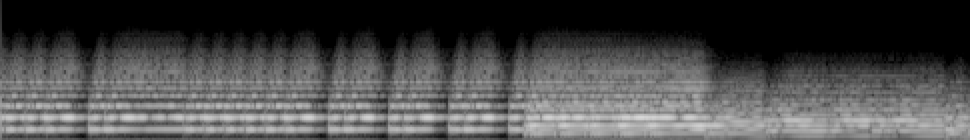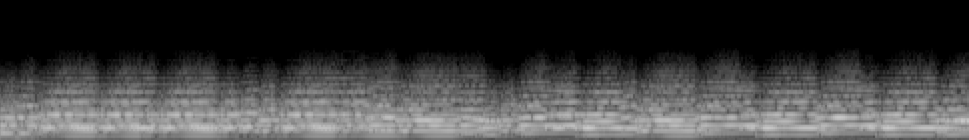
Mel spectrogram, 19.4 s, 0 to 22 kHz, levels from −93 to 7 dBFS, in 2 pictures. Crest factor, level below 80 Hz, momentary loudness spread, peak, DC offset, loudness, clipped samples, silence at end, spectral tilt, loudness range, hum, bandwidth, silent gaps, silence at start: 16 dB; -76 dBFS; 8 LU; -4 dBFS; 0.2%; -21 LUFS; under 0.1%; 0 s; -8 dB/octave; 6 LU; none; 5.6 kHz; none; 0 s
